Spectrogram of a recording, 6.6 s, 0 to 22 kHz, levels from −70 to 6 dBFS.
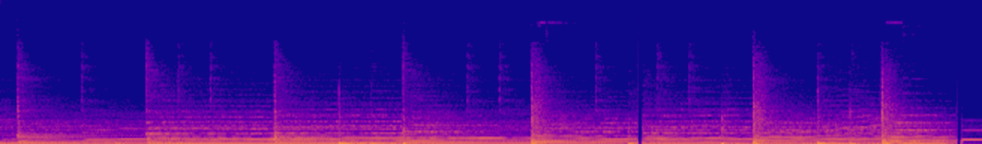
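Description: Two brief glitches at 4.25–4.29 s and 6.36–6.42 s come from damaged data in a compressed stream, where the decoder loses frame sync.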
